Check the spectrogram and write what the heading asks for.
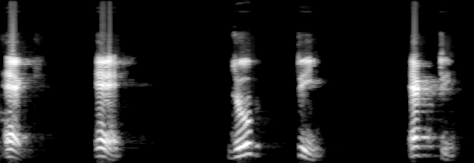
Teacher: ওকে, তো স্বরধ্বনি দুটি উচ্চারণের দিক থেকে এক শ্রেণীর নয়। এ হলো নিম্ন মধ্য স্বরধ্বনি আর ই হলো উচ্চ স্বরধ্বনি। তো এখানে সেভাবেই এ যোগ ই, এ দুটি পরিবর্তিত হয়ে এ হয়েছে।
